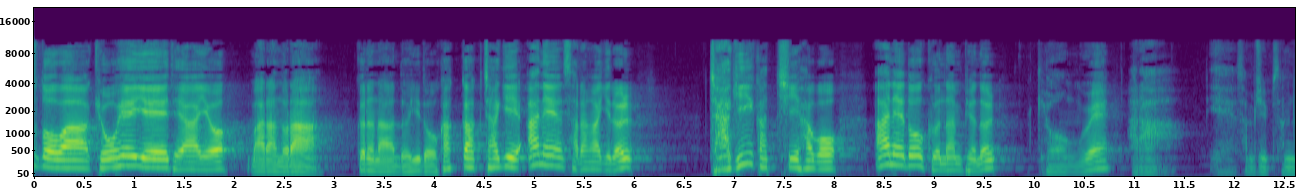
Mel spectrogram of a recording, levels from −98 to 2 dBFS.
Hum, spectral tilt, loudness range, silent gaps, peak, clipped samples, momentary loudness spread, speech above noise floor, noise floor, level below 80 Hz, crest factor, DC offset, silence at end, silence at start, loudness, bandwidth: none; -4.5 dB/octave; 8 LU; none; -2 dBFS; under 0.1%; 19 LU; 44 dB; -68 dBFS; -64 dBFS; 22 dB; under 0.1%; 0 s; 0 s; -23 LUFS; 11 kHz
